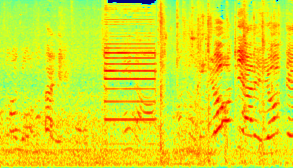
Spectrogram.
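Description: Inside a moving city bus: steady low engine and road rumble under people's voices, with a short steady pitched tone lasting under a second about halfway through.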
